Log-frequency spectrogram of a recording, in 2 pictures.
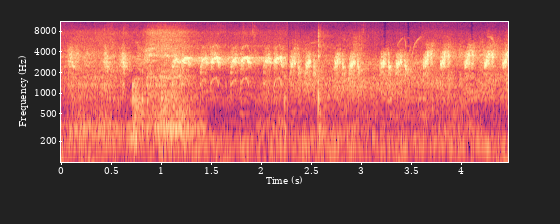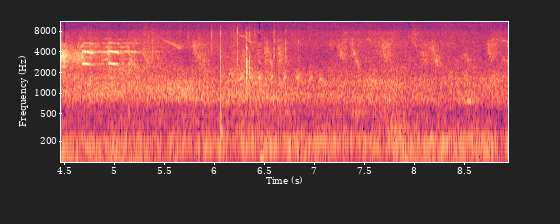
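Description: A small bird singing: a fast series of short, high chirps from about a second in until about five seconds, ending with a few higher notes. A faint outdoor background fills the rest.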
